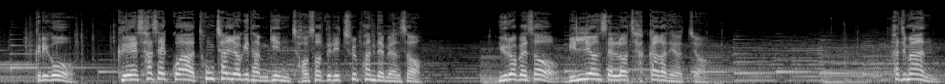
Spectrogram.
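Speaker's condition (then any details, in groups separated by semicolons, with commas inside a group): No condition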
